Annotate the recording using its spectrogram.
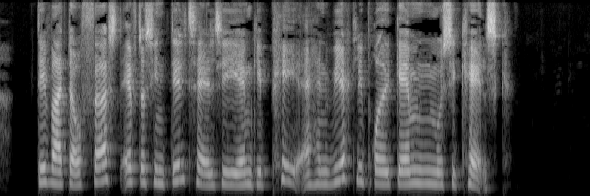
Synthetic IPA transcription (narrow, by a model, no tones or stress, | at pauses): d̥e̝ʋɑ̈d̥ɒʊfɶɐsd̥efd̥ɐsind̥e̝lt͡sʰɛ̰ːɪl̩səiemɡ̥e̝ːpʰe̝̰ːæɦænʋiɐɡ̥əlib̥ʁœð̩ˠɡ̥em̰n̩musikʰɛ̰ːlsɡ̥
